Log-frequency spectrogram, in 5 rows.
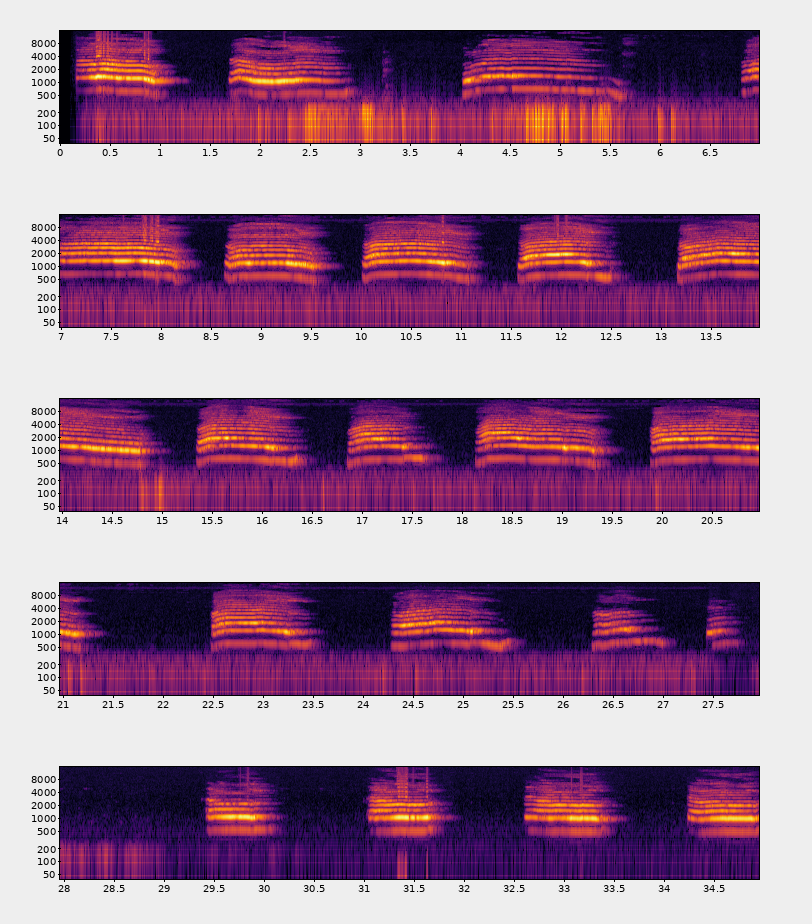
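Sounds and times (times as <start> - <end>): cat meowing: 0.2 - 3.0, 4.0 - 5.7, 6.8 - 12.6, 13.2 - 21.4, 22.5 - 23.6, 24.3 - 25.5, 26.3 - 27.8, 29.4 - 30.2, 31.0 - 31.9, 32.6 - 33.6, 34.2 - 34.9
low rumble: 0.3 - 29.2.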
